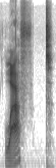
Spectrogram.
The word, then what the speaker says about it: laughed: What's the final sound of the word laugh? Not the letter, but the final sound. What do you hear? What's the last sound? Laugh. Oh yeah, that's right. F. Right? The sound is f, like letter F. Isn't that right? So, with that being said, f, is that a voiced or unvoiced sound? That's right. That's right. Yes. Unvoiced, so we're going to add t.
